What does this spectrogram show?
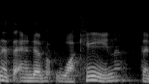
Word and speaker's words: Joaquin: So it's Joaquin, Joaquin. Now a good way to remember this is that it sounds like the verb walking. But the difference here is that that NG is a bit of a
